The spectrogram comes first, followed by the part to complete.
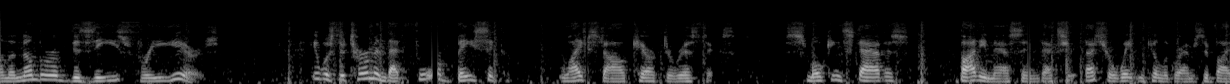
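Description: From the start and all the way through, there's overdone noise removal. The noise reduction was pushed too hard, so individual frequency bands get cut right down whenever they sit near what the tool thinks is noise, and the quieter parts of the speech get dragged out with them. The background drops and breaks up into little twinkling specks.

Then there's packet loss on an ADPCM call, three times. The big one runs from 4.32 to 4.49 s: about 60 ms of audio, a few packets' worth, swapped for silence. Shorter 20 ms dropouts, about one packet each, hit at 5.86 to 5.91 s and 10.28 to 10.31 s. Each gap is a hard-edged hole. Since the decoder's predictor and step size drift out of step with the sender's, the speech comes back with a bit of distortion, then settles within some tens of milliseconds.

Underneath all that, the G.722 wideband coding itself sounds clean, with clear speech up to about 7 kHz and just a faint hiss on top, which fits the full 64 kbit/s mode.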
